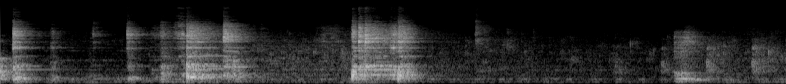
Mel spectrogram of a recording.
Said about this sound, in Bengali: ঢাকনাটা খুলে নেব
